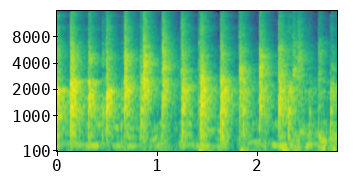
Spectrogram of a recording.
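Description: Steady hand clapping, roughly a dozen sharp, even claps at a brisk rhythm, close and fairly loud, with no talking over them.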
